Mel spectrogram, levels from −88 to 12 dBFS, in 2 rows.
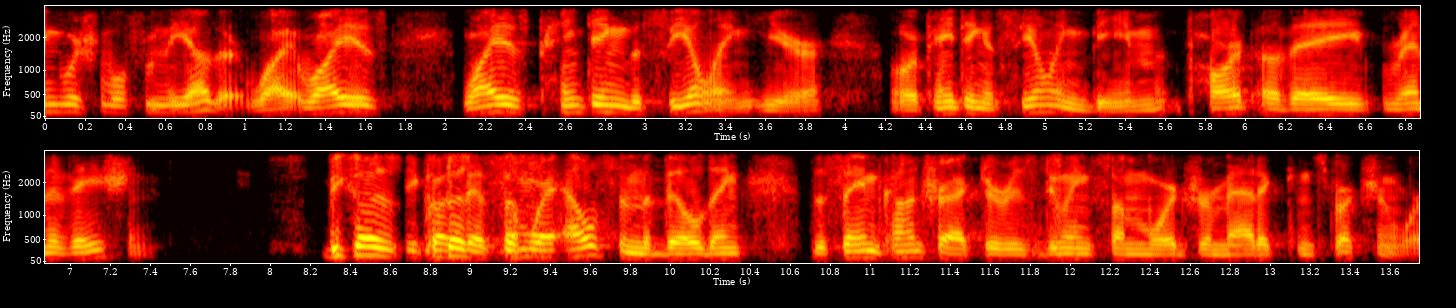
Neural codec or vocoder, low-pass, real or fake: none; 3.6 kHz; real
